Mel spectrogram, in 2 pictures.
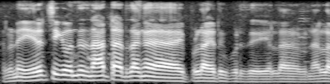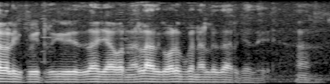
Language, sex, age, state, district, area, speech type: Tamil, male, 60+, Tamil Nadu, Ariyalur, rural, spontaneous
